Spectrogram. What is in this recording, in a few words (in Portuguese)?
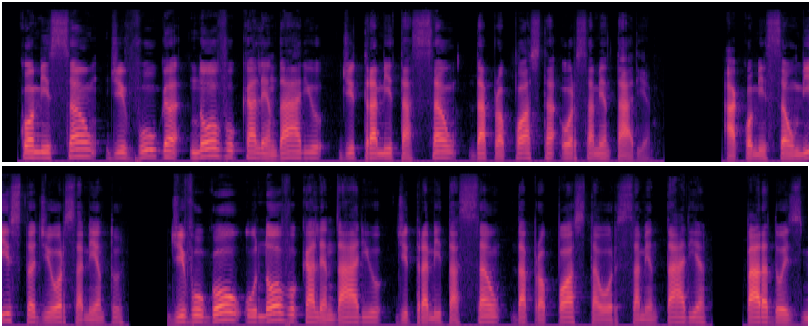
em ritmo lento; comissão divulga novo calendário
